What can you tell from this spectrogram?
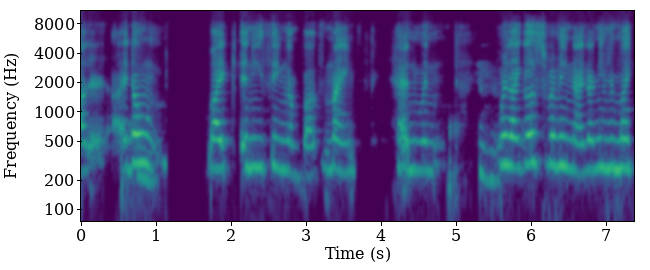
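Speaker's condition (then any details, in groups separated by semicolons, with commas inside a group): Cerebral palsy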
